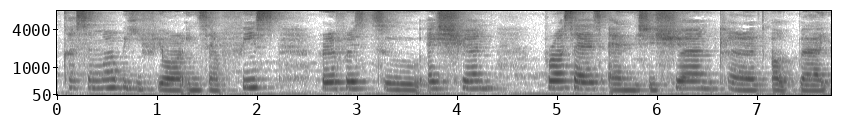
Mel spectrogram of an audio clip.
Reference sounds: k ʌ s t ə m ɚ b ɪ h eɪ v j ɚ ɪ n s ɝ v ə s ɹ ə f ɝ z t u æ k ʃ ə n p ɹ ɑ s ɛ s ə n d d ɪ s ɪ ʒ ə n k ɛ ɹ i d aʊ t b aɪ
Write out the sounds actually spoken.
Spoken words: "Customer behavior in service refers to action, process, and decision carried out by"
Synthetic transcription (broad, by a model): k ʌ s t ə m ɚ b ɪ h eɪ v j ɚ ɪ n s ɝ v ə s ɹ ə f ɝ s t u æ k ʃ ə n p ɹ ɑ s ɛ s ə n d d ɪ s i ʃ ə n k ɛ ɹ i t aʊ t b aɪ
